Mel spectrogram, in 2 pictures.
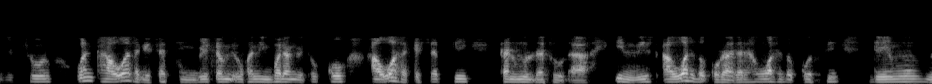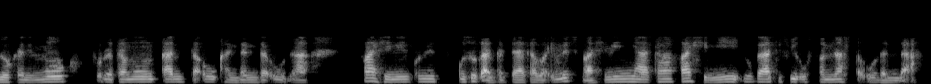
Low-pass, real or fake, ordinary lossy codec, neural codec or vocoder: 3.6 kHz; fake; MP3, 32 kbps; codec, 32 kHz, 1.9 kbps, SNAC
